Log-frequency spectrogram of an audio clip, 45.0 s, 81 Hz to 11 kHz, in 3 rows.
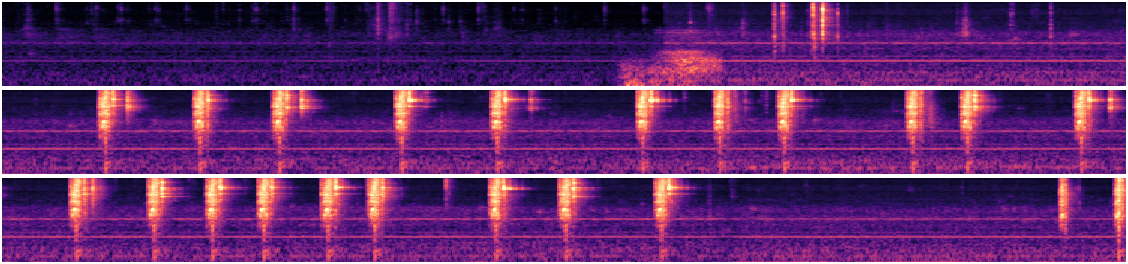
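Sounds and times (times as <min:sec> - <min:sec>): steady low hum: 0:00.0 - 0:44.9
airsoft gun shots: 0:44.1 - 0:44.9.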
